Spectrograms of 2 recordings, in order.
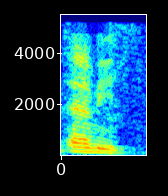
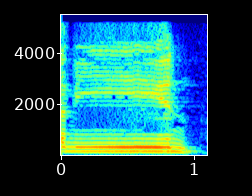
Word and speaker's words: آمين: يمدون مد البدل 6 حركات، وهذا خطأ لغوي بين، إذ أنه لا يمد إلا حركتين. يقولوا إيه بقى الشيخ يقرأ بقى: غير المغضوب عليهم ولا الضالين. تجد الناس يقولون آمين غلط، آمين غلط.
